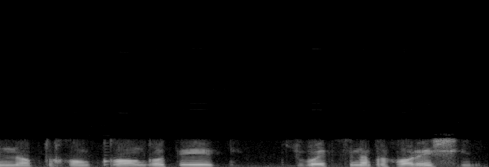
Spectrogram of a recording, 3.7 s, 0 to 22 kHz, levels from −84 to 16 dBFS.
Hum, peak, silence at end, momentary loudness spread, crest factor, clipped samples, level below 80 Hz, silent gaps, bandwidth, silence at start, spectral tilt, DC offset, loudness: none; -6 dBFS; 0.1 s; 6 LU; 18 dB; under 0.1%; -68 dBFS; none; 4 kHz; 0 s; -9 dB/octave; under 0.1%; -24 LUFS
